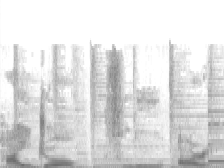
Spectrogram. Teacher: 那个乌和凹本身呢，他们俩很接近，这个时候我们就可以把它发的没有那么明显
